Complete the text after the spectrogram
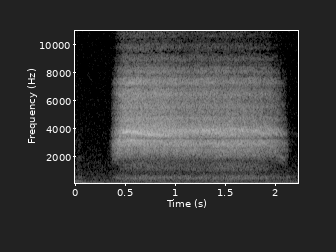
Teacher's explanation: where you think it will go repeat the sound Shh Shh did you feel anything vibrating in your throat no this sound is a voiceless sound now repeat the sound once again this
